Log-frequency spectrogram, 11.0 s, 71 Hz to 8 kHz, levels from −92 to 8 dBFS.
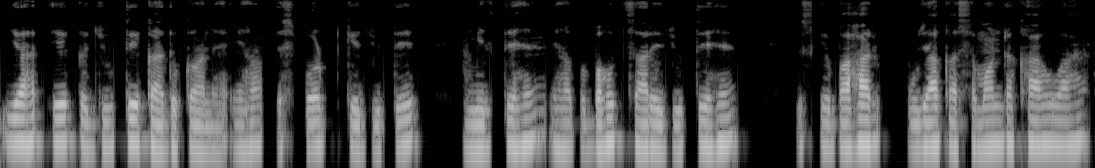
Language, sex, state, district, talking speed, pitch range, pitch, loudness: Angika, male, Bihar, Begusarai, 135 wpm, 125-140 Hz, 130 Hz, -25 LUFS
